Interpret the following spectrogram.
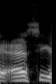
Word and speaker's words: Etsy: on Essie also and when I say Essie everybody how where's Essie what's Essie e is in Eddie T is in Tom S is in Sam and Y is in yarn that's how you spell it e TS y you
